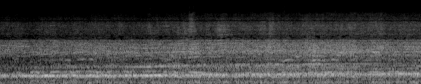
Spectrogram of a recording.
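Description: Engines of a pack of Formula 500 open-wheel speedway cars running together as they circle the dirt oval, a steady drone that wavers slightly in pitch.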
